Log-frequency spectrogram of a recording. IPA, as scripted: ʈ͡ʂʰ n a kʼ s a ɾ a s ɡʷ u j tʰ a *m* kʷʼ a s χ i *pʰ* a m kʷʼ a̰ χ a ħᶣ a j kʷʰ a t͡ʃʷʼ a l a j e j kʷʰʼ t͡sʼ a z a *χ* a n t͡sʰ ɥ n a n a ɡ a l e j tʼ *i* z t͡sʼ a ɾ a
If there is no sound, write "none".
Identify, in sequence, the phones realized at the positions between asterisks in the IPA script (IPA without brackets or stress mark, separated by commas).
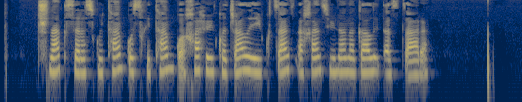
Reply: m, tʰ, χ, a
